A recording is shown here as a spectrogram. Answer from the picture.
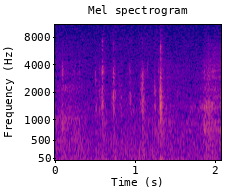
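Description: Faint keystrokes on a computer keyboard, a short run of a few taps as the last letters of a command are typed and Enter is pressed.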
